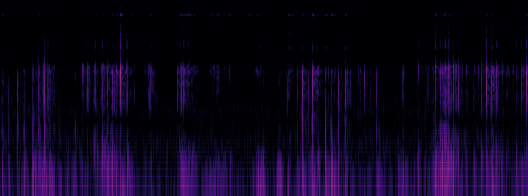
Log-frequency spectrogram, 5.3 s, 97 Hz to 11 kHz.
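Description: The tip of a wooden handle taps and clinks on the bottom and side of a small, empty, clear glass jar held upside down. Quick, dry taps with short bright clinks ring around 1.9 kHz, over soft low rumbling. They come in uneven bursts and die away almost instantly.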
